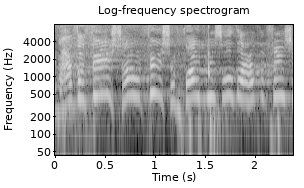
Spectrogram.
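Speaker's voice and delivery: put-on very high excited kid voice; a boy shrieking over his first fish; squealing child. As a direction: squeal it like a thrilled five-year-old. Five-year-old's joy.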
